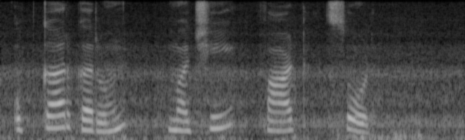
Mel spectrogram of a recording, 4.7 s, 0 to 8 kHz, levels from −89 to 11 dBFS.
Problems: none marked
